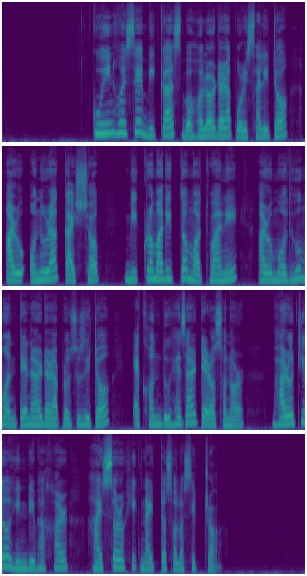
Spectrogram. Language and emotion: Assamese, neutral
